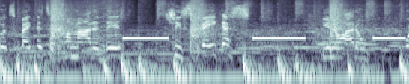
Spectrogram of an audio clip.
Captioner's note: beep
